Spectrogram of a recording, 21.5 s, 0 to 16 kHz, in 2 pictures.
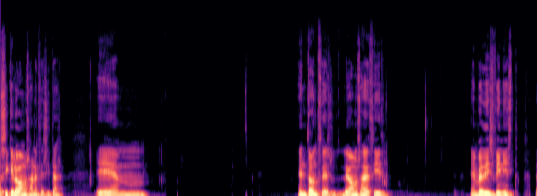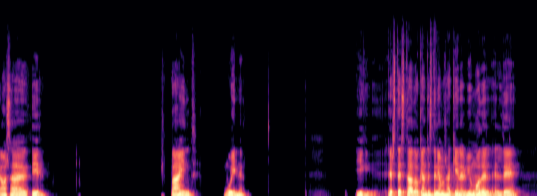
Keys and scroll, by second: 9.3 super+b.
